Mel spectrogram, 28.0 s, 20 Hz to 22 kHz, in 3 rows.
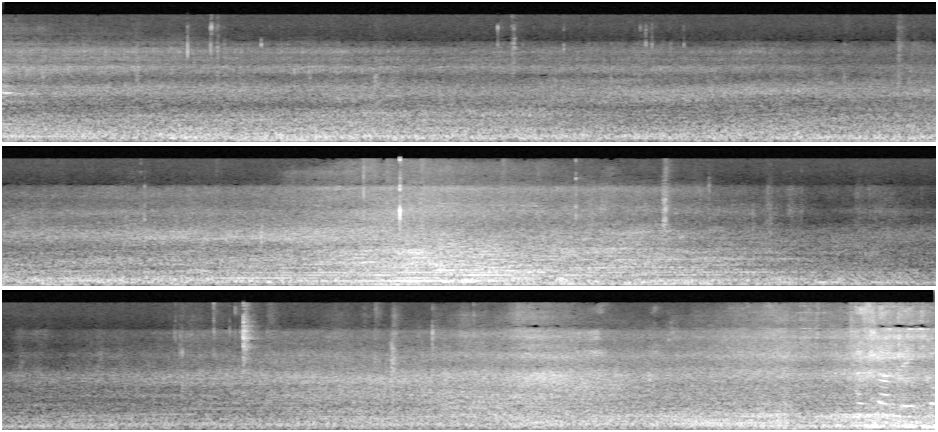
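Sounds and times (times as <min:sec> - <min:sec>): road traffic rumble: 0:00.0 - 0:28.0
vehicle passing close: 0:09.7 - 0:18.3, 0:20.1 - 0:28.0.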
